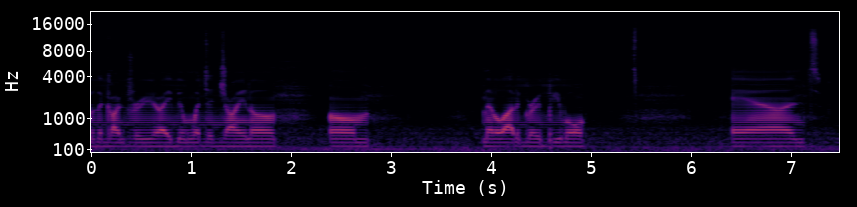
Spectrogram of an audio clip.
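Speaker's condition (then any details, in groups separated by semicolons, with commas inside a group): Laryngectomy after laryngeal cancer, voice prosthesis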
